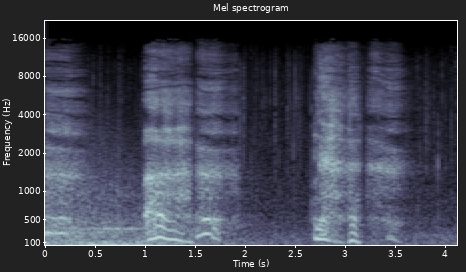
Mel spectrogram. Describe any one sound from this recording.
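A man speaks calmly and low, close by.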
